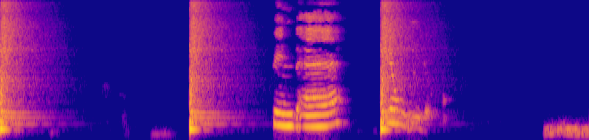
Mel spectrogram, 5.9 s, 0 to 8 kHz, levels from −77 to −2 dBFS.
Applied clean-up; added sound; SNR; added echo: none; Snare drum; 0 dB; none.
